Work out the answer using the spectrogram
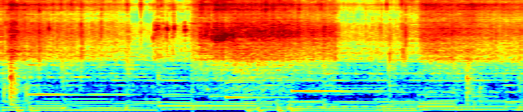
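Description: Cabbage and gram-flour tikkis frying in medium-hot oil in a pan, sizzling steadily, louder for a moment about two seconds in.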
